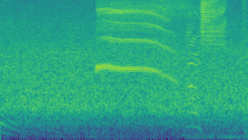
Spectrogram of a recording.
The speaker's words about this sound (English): Now running towards the line is Jared Wallace, there it is, the Dolphins are on the board, listen to the crowd.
